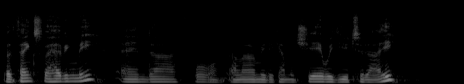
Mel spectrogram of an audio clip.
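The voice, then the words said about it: Weakened voice, not fully back. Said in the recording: “excuse my voice today because I've uh, been battling a cold all week and it caught me. So uh, finally got my voice back a little bit today.”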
